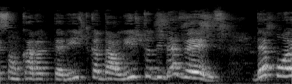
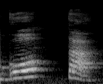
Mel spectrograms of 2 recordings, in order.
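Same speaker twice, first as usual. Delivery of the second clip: "gota" slowly split in two; syllable by syllable; 4 dB louder than usual. Shown as a demonstration. Teacher completing the word, "gota" in separate syllables. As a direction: say "gota" as go, pause, ta. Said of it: "Quantas sílabas".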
